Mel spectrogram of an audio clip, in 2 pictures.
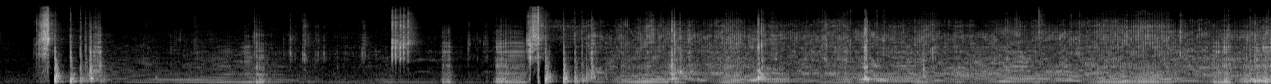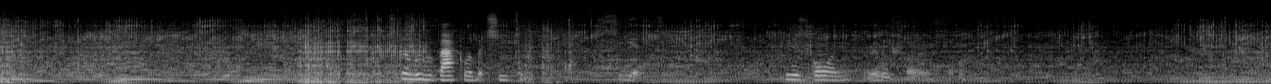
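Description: Spinning tops whir steadily on a plastic surface.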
